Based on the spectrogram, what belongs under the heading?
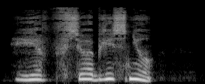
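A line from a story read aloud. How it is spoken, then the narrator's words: Hoarse strained voice. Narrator (Russian): хрипло выдавила я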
